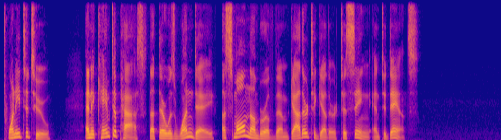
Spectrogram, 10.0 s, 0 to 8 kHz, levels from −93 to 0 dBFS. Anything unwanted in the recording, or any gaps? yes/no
no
